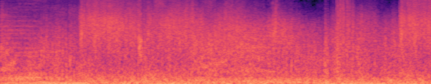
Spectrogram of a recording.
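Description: Dramatic soundtrack mix of explosion booms over a dense, steady low rumble, with music underneath; several sharp blasts stand out, the heaviest near the end.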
